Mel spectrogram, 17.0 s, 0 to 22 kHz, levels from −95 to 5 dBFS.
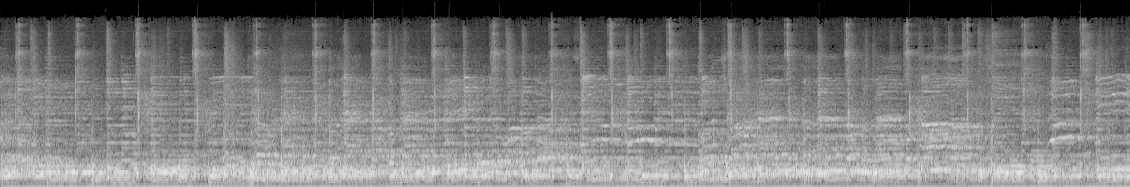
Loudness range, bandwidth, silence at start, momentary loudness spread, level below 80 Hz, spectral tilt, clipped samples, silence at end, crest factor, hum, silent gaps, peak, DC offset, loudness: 1 LU; 16 kHz; 0 s; 2 LU; -36 dBFS; -5 dB/octave; under 0.1%; 0 s; 12 dB; none; none; 0 dBFS; 3%; -12 LUFS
